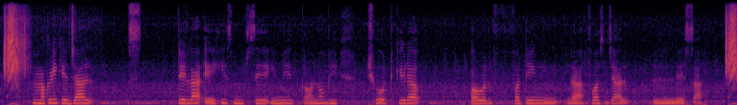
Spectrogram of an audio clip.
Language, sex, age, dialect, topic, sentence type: Bhojpuri, female, 18-24, Southern / Standard, agriculture, statement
